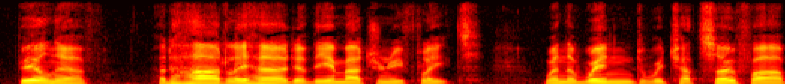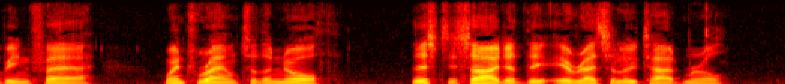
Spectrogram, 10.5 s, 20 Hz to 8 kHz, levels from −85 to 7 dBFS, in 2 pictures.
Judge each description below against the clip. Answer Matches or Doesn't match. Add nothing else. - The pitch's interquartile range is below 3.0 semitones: Doesn't match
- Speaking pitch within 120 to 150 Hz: Matches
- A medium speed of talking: Matches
